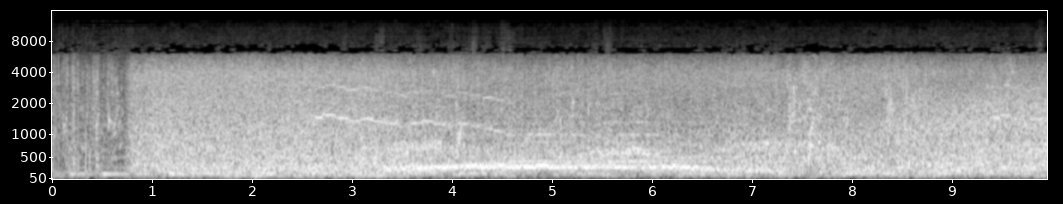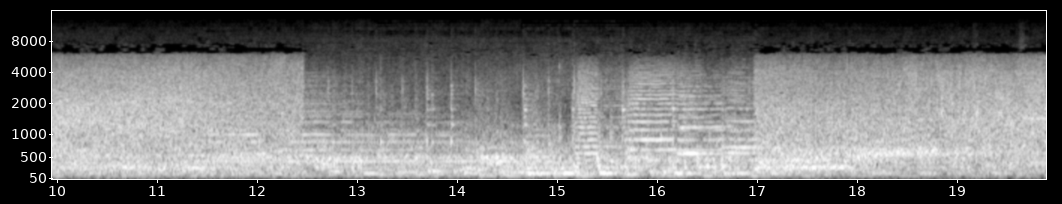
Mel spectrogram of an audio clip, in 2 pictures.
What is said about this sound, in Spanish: El mar está demasiado picado. Apuesto a que se debe a la magia de Pluma Perlada.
